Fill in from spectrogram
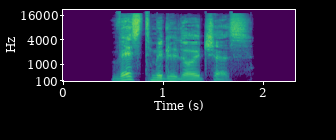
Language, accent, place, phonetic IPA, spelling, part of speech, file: German, Germany, Berlin, [ˈvɛstˌmɪtl̩dɔɪ̯t͡ʃəs], westmitteldeutsches, adjective, De-westmitteldeutsches.ogg
- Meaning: strong/mixed nominative/accusative neuter singular of westmitteldeutsch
